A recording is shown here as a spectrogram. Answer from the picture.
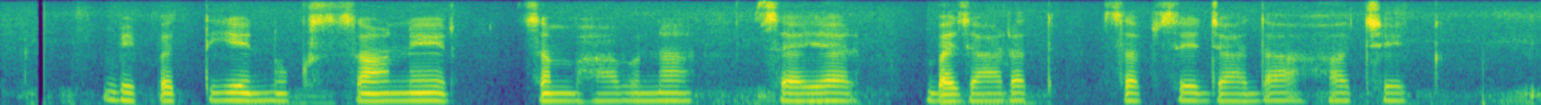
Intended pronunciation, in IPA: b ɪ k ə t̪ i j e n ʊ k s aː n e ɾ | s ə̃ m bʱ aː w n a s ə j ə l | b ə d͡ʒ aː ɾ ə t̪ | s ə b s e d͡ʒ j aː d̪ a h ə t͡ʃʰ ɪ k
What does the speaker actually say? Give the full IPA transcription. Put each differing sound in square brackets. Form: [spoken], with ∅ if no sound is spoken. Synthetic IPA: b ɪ [p] ə t̪ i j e n ʊ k s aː n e ɾ | s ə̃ m bʱ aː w n a s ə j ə [ɾ] | b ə d͡ʒ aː ɾ ə t̪ | s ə b s e d͡ʒ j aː d̪ a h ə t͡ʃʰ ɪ k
